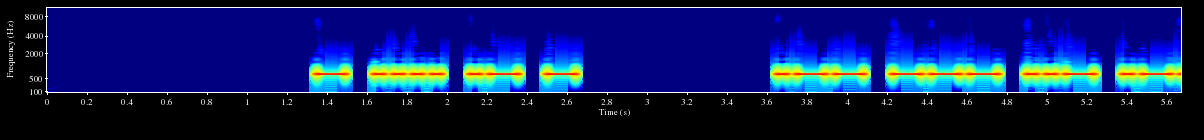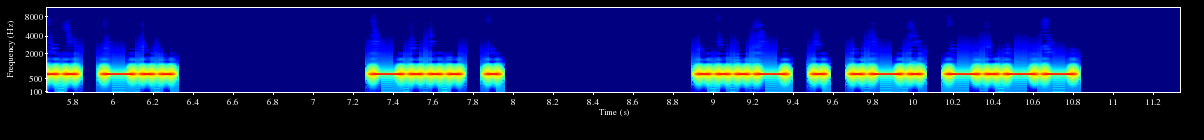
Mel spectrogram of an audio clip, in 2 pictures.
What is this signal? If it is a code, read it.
Morse code, heard as a keyed tone, about 25 wpm, 700 Hz. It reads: THAT WOULD BE VERY
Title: 3x Word-Spacing - Sentences from Top 200 Words - 25wpm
